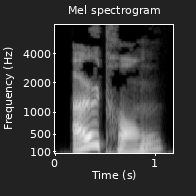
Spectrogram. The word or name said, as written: 儿童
